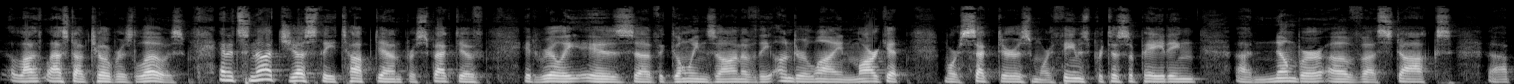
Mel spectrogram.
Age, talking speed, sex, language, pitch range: 60-79, 130 wpm, male, English, 120-145 Hz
